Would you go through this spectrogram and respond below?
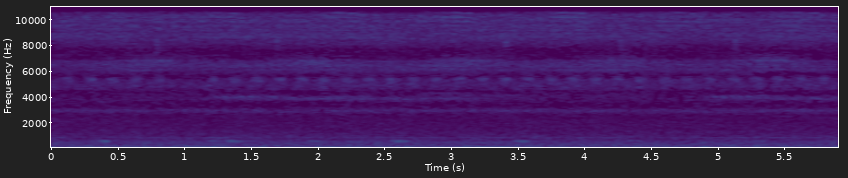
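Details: Summer-night chorus of crickets and forest insects, continuous high shimmering trills stacked in several bands, topped by a piercing pulsed note recurring roughly every second, steady and unbroken throughout.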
